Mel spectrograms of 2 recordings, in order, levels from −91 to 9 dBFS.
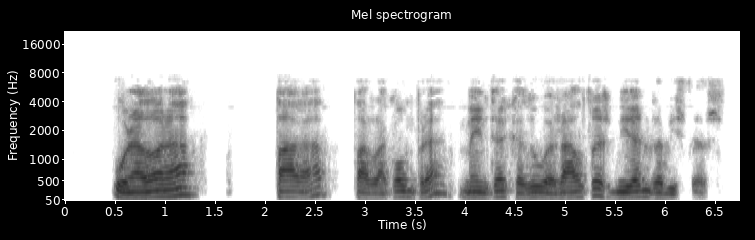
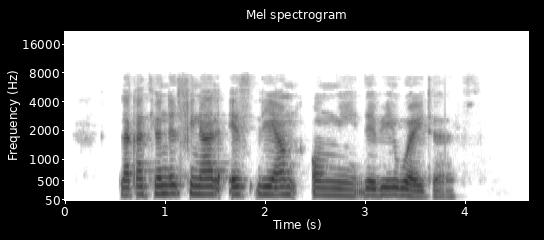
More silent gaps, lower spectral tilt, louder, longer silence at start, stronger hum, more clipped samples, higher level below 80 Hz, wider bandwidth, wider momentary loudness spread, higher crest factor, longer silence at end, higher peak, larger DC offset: first, 1.43-1.60 s, 1.69-2.10 s, 2.74-2.88 s vs none; about the same, -8 dB/octave vs -7.5 dB/octave; about the same, -17 LUFS vs -19 LUFS; about the same, 0.5 s vs 0.55 s; neither; neither; about the same, -58 dBFS vs -62 dBFS; about the same, 7 kHz vs 7.6 kHz; first, 13 LU vs 10 LU; about the same, 16 dB vs 16 dB; second, 0.25 s vs 0.75 s; about the same, 0 dBFS vs -2 dBFS; neither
